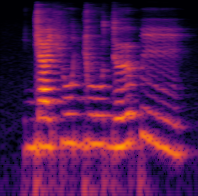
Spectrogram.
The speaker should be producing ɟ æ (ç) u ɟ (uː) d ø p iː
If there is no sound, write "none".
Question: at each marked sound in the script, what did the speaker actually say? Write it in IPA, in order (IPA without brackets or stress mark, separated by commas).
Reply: ç, uː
